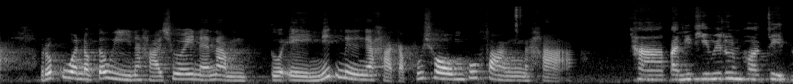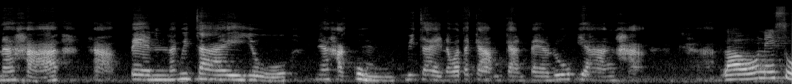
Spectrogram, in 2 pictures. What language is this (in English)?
Thai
